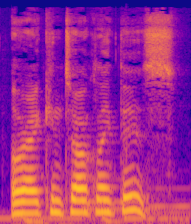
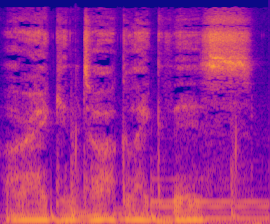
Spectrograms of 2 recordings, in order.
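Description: First: The voice is pitched high. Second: The voice is airy and breathy. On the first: "I'm talking in a higher tone of voice" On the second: "I'm talking all breathy"

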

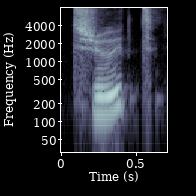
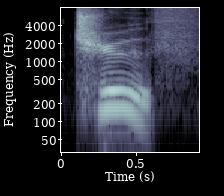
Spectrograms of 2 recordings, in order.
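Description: First: The word ends without a clear 'th' sound. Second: The word ends with a clear 'th' sound. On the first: The speaker calls it wrong. "Sometimes people pronounce this as truth, truth. That's not right" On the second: The speaker calls it right. "The right way to pronounce it both in British and American English is truth"

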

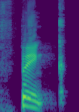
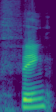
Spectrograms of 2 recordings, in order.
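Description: First: The word begins with an f sound. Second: The word begins with a th sound. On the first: "Replace TH with F or V. So think becomes think" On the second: "Replace TH with F or V"

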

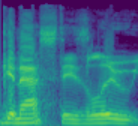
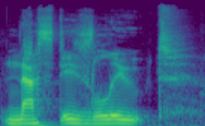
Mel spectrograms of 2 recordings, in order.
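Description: First: The name starts with a hard G sound. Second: The name starts with a plain N sound. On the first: The speaker calls it right. "they pronounce the G" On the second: The speaker calls it wrong. "I purposely pronounced it wrong as well"

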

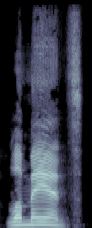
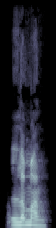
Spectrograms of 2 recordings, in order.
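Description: First: The name is said with an American pronunciation. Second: The name is said with a French-style pronunciation.

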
